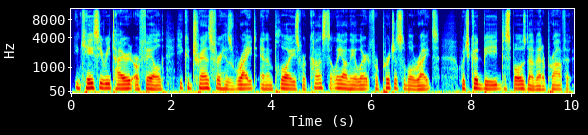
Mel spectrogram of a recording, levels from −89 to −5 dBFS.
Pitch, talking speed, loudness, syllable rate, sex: 120 Hz, 175 wpm, -18 LUFS, 4.8 syllables/s, male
